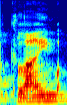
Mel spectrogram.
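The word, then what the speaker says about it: climb: फिर क्या हुआ, Bilal क्लाइंब ऑन टू a bench, Bilal चढ़ा, ठीक है, क्लाइंब मतलब चढ़ा, यहाँ पे बी साइलेंट है, कहाँ पे, एक बेंच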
